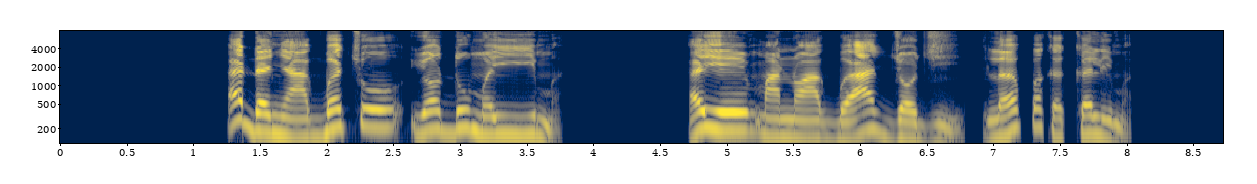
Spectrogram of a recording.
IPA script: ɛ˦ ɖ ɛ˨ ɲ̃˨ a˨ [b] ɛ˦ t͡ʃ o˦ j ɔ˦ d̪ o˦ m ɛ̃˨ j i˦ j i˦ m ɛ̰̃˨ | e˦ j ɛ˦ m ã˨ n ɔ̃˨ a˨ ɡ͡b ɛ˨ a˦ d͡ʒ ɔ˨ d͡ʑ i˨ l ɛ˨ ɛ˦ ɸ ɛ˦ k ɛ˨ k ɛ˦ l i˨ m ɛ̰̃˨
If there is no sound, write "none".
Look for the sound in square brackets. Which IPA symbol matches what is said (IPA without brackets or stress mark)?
ɡ͡b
